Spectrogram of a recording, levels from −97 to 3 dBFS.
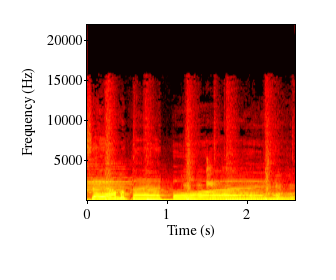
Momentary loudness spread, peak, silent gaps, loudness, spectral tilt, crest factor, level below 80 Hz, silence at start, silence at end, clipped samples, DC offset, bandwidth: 4 LU; -6 dBFS; none; -20 LUFS; -7 dB/octave; 14 dB; -34 dBFS; 0 s; 0 s; under 0.1%; under 0.1%; 15.5 kHz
